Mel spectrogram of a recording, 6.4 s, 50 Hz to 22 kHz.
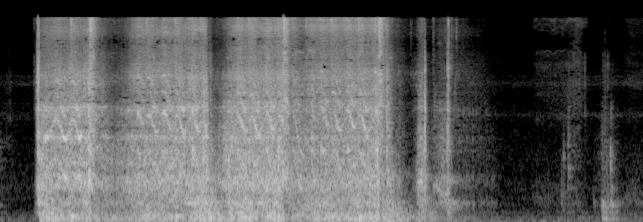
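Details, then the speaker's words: Free 239 3.9-liter V6 first start, fuel poured into carb via homemade adapter; starter churns about four beats a second for three seconds, labored and uneven, never catching; ignition timing too far advanced, no start. "okay got too much advance there don't i let's go back a little bit way too much"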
